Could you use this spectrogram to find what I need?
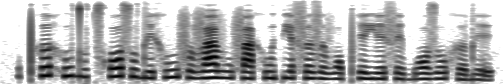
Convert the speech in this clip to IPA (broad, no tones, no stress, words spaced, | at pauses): pʰə hudu t͡sʰɔsude xufə vavufa xupʲa səzəvɔpʰe jese bɔzo xəde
